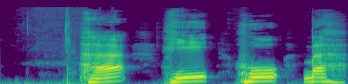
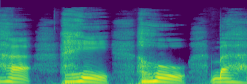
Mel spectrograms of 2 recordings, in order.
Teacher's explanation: hak besar dilafalkan dari pangkal tenggorokan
